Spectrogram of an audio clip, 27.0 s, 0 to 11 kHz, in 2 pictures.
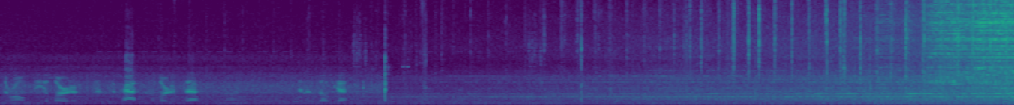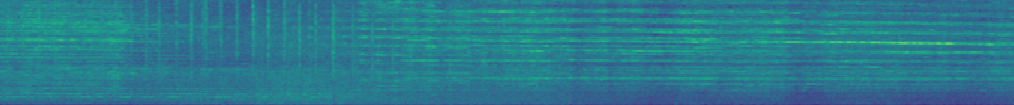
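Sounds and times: freight train passing: 0.0s - 27.0s
wheels clicking over rail joints: 4.7s - 21.1s
high squeal from wheels: 10.8s - 27.0s.

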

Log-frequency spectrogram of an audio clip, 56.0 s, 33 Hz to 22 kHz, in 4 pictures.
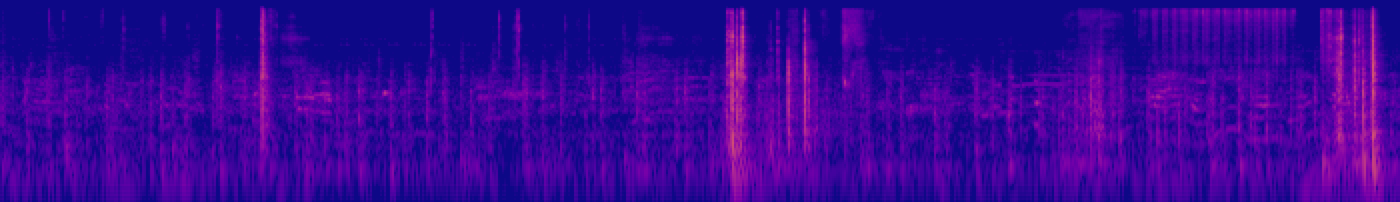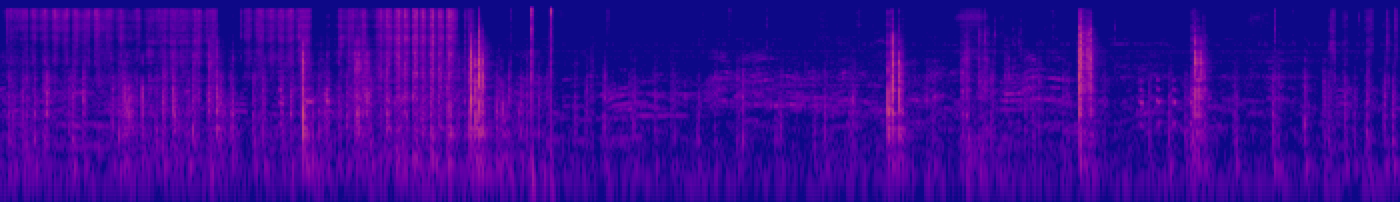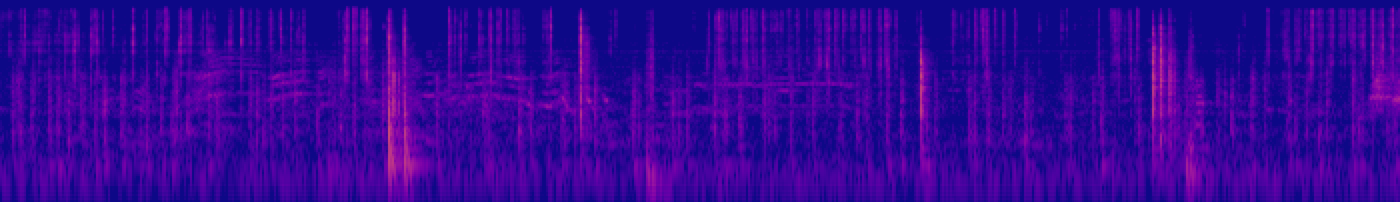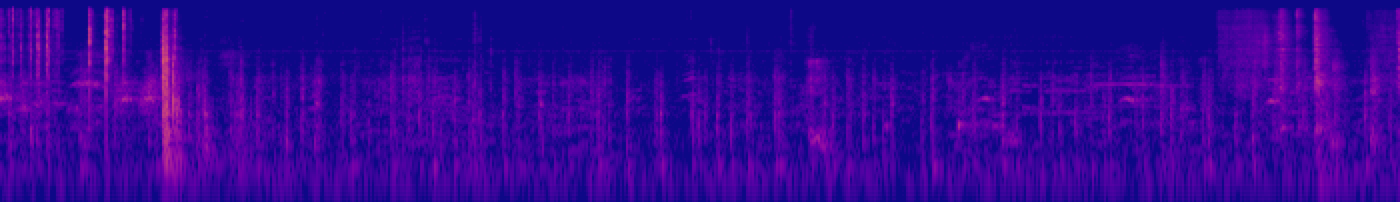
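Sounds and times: toothbrush scrubbing circuit board: 11.3s - 13.3s, 14.0s - 18.7s, 27.2s - 31.8s, 35.0s - 39.5s, 40.3s - 43.3s.

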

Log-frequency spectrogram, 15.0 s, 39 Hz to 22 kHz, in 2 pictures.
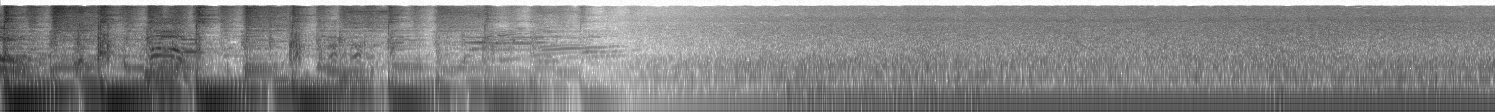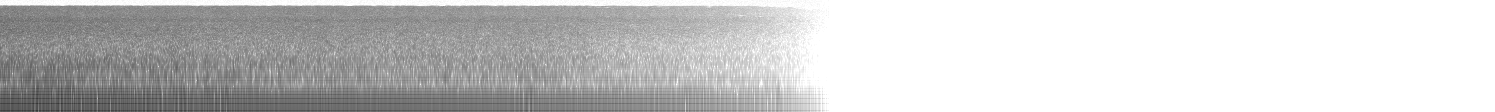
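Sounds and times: steady rushing noise: 3.1s - 11.2s.

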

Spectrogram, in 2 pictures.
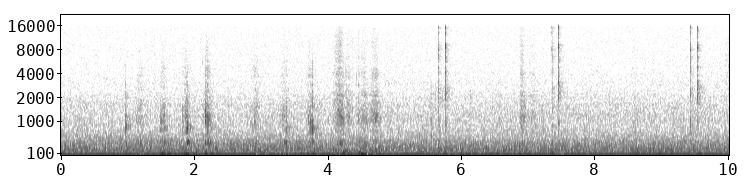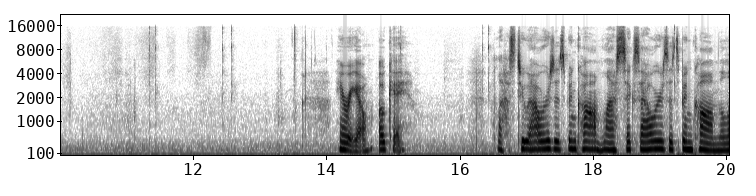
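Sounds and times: low steady hum: 0.0s - 20.0s
computer mouse clicks: 5.6s - 5.9s, 7.3s - 7.6s, 9.4s - 9.7s, 11.2s - 11.6s, 12.4s - 12.7s, 16.2s - 16.6s.

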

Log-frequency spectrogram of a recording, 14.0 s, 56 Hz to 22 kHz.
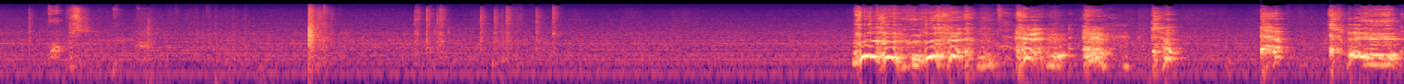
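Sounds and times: man coughing hard: 8.5s - 11.9s, 12.6s - 14.0s.

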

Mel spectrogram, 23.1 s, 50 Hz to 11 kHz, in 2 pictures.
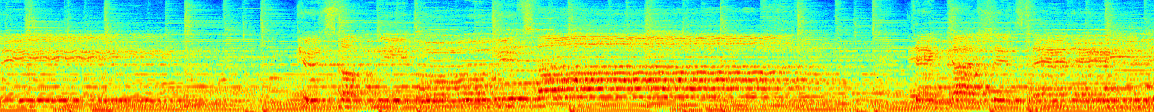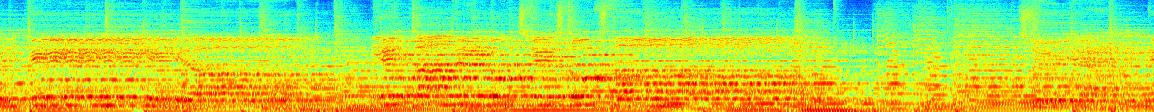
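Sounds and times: band with drums and bass: 0.0s - 23.0s
choir singing worship song: 0.0s - 23.0s.

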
